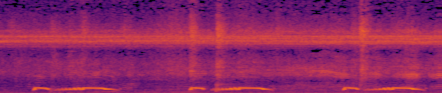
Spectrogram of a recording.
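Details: A caged zebra dove praised for its laughing call and long coo. Three unhurried phrases, spaced over two seconds apart: a quick rising note, a pause, then a long purring, wavering coo that swells and falls.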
